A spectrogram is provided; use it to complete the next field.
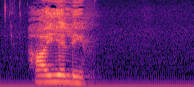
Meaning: mirror, looking glass
- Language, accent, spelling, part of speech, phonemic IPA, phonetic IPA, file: Armenian, Eastern Armenian, հայելի, noun, /hɑjeˈli/, [hɑjelí], Hy-հայելի.ogg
